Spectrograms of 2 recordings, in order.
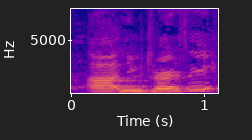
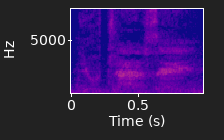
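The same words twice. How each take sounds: First: Loud, high answer with a questioning lift; confident. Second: Sly whispered prompt. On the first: Pupil giving the teacher the wrong answer, loud and confident. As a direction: answer up loudly, sure of yourself. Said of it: "She was so confident". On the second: Class clown feeding a classmate the wrong answer, whispered. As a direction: whisper it very softly, without voice. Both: Retold or imitated.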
